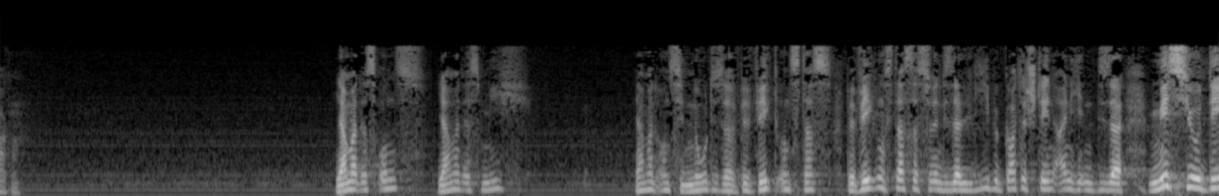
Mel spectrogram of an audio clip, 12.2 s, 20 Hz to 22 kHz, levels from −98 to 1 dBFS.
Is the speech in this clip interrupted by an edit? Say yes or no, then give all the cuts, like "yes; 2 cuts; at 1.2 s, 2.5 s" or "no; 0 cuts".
yes; 2 cuts; at 4.3 s, 7.4 s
